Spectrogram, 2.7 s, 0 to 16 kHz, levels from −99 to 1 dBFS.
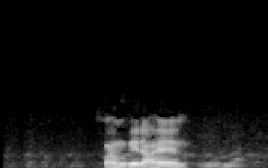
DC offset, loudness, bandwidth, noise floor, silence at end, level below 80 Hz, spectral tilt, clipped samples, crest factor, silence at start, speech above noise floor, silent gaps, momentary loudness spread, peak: under 0.1%; -17 LUFS; 5 kHz; -66 dBFS; 0.35 s; -68 dBFS; -10.5 dB/octave; under 0.1%; 18 dB; 1.05 s; 49 dB; none; 21 LU; -2 dBFS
